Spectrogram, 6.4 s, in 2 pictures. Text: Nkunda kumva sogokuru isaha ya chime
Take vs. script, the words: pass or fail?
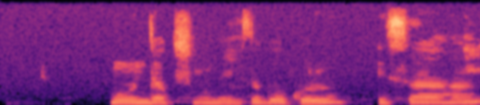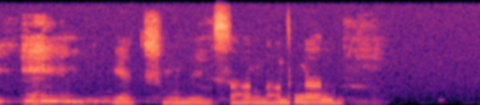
fail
